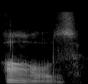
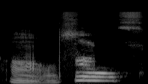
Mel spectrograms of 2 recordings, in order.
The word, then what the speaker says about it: Arles: This town here, I think the L and the S is silent if you're saying it in French.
